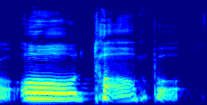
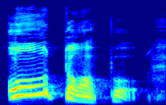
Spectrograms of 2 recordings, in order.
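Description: First: "Oh topo" drawn out very slowly, "Oh" held long; formal address. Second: "Oh topo" called quick and higher; a quick bright hail; eager call. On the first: Alice tries the proper way to hail a mouse, slow and ceremonial. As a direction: stretch "Oh topo" like a solemn salutation. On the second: Alice first calls out to the mouse, brisk. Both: Acted. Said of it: "il modo più appropriato di rivolgersi a un topo".

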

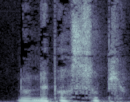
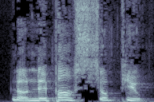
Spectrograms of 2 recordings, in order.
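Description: First: Softer, higher sigh of exhaustion; weary despair. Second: Very high-pitched desperate cry; desperate outburst. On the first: Boy alone in his room, quietly despairing. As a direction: say it quietly, at the end of endurance. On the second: Boy alone in his room, crying out in despair. Despairing diary, repeated more strongly. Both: Acted.

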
